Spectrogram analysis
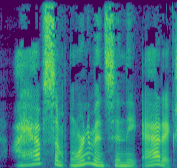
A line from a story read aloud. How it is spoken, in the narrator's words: she murmured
